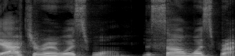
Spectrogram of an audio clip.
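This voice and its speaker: A woman speaks with a non-native accent at a medium pitch. The recording is very clean, with a silent background. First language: not English. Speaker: amateur audiobook reader. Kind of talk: reading aloud. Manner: halting.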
